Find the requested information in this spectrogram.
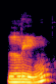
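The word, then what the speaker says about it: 零: Ling, 0 itu bacanya ling ya.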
